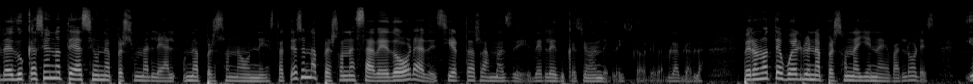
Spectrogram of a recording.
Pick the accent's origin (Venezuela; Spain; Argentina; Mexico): Mexico; Y que nosotros nos vayamos apoyando más y más y más para que nuestro país vaya creciendo.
